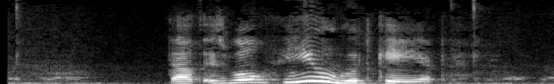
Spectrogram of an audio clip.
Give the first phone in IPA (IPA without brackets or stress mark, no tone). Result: d̥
